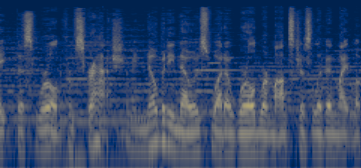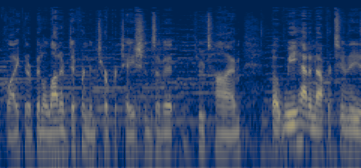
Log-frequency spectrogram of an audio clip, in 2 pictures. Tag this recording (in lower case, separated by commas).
speech, music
